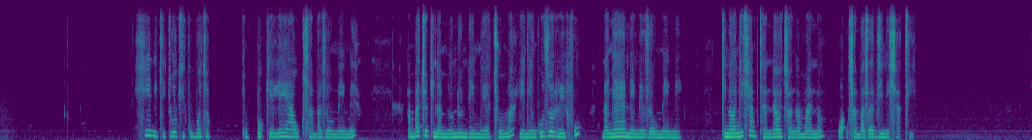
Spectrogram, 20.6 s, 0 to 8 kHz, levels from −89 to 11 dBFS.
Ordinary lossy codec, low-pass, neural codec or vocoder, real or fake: Opus, 24 kbps; 7.2 kHz; none; real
